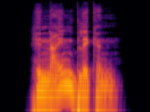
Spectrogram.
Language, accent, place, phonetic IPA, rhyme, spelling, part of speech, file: German, Germany, Berlin, [hɪˈnaɪ̯nˌblɪkn̩], -aɪ̯nblɪkn̩, hineinblicken, verb, De-hineinblicken.ogg
- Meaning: to look in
